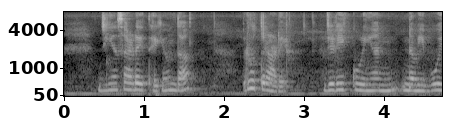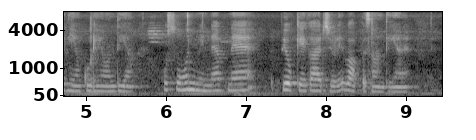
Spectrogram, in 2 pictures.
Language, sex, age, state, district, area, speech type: Dogri, female, 18-30, Jammu and Kashmir, Jammu, urban, spontaneous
